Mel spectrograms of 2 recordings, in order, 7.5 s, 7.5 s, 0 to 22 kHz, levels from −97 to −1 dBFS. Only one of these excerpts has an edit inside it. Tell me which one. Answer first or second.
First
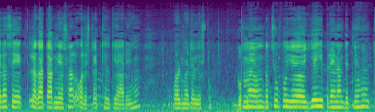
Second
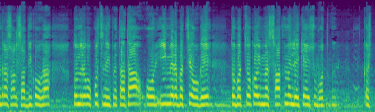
first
